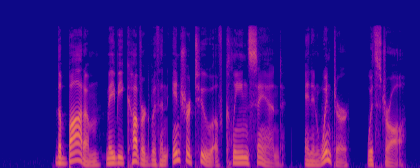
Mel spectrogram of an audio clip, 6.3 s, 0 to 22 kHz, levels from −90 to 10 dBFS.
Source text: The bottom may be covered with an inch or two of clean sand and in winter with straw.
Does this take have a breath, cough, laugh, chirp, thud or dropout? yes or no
no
